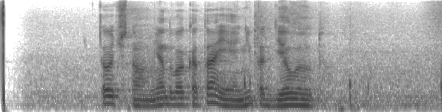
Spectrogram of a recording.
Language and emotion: Russian, neutral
